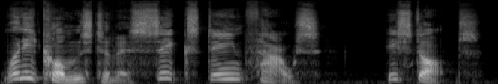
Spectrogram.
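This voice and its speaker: A man reading a children's picture book aloud in an expressive storytelling voice. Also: on the high side, slow, no room sound, clean studio sound. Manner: expressive, sing-song storytelling.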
